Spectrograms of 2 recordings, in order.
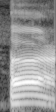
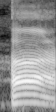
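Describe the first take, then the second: The two takes are said the same way.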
